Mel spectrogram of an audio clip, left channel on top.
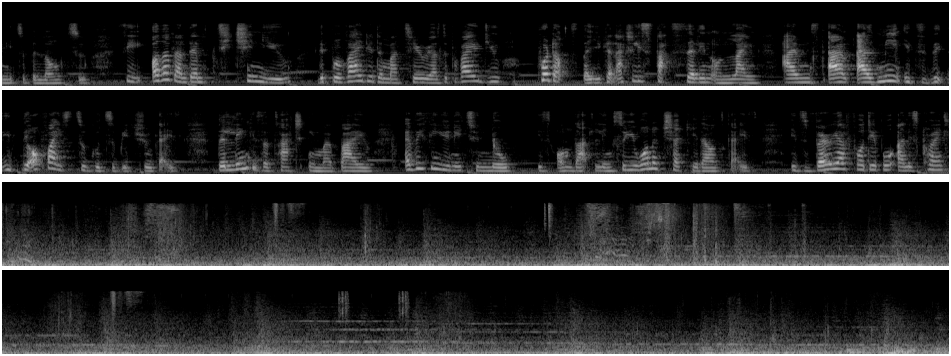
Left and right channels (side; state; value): both; different; correlation 0.00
